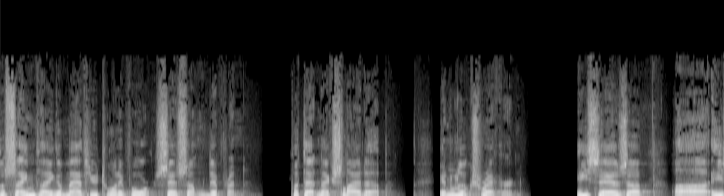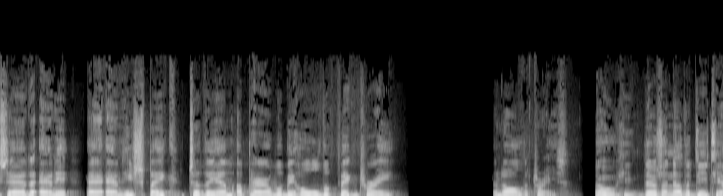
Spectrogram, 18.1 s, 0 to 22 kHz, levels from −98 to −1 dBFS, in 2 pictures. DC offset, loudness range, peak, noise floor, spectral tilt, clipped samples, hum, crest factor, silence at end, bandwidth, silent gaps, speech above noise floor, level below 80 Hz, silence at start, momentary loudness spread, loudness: under 0.1%; 5 LU; -6 dBFS; under -90 dBFS; -5 dB/octave; under 0.1%; none; 14 dB; 0 s; 15.5 kHz; 3.29-3.62 s, 5.07-5.17 s, 5.43-5.50 s, 6.63-7.21 s, 14.16-15.20 s, 16.34-16.45 s; over 71 dB; -54 dBFS; 0 s; 11 LU; -20 LUFS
